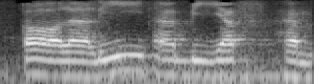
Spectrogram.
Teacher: kemudian baru bersambung dengan ifham, hamzah wasal tidak diucapkan sehingga menjadi abiyafham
